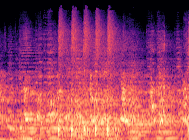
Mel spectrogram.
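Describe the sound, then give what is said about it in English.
Real dogs bark with the Danish Chamber Orchestra under chief conductor Adam Fischer, a quick run of short, evenly spaced yaps, moderately loud, layered over a steady sustained musical backdrop. “Most orchestras use a recording of dogs, but the Danish Chamber Orchestra, under Vito and chief conductor Adam Fischer, decided no, sit, stay, come.”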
